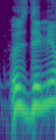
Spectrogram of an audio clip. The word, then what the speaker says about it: Oezdemir: vois puisqu'on est avec volcan sdmire osmir on prononce comme ça pour ceux qui ne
